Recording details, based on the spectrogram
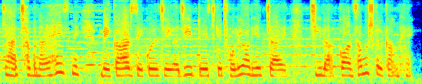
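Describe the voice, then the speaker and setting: A woman's voice: mid-range voice, fairly even intonation, normal speed, music in the background, close to an everyday voice. A woman voicing a haughty, scornful middle-aged mother-in-law in a cartoon, proud of being fashionable. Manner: scolding, disdainful.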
